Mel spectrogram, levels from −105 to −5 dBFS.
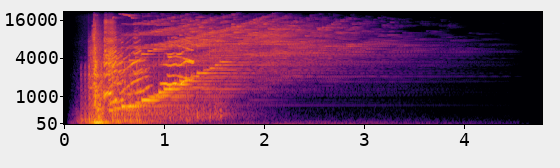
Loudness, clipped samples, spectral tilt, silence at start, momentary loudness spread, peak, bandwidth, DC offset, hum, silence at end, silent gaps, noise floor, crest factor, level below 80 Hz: -24 LUFS; under 0.1%; -2 dB/octave; 0.15 s; 21 LU; -4 dBFS; over 20 kHz; under 0.1%; none; 1.8 s; none; -81 dBFS; 26 dB; -52 dBFS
